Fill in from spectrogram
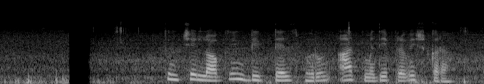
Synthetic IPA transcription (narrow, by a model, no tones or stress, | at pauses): t̪umt͡ɕelɔɡiŋɡɖiʈelsbʱəɾuːnat̪məd̪ʱːjepɾəʋeɕkəɾa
